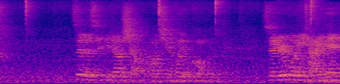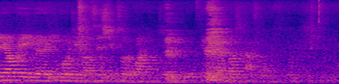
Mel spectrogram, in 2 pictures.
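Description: A man speaks calmly at a distance in a room with some echo.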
